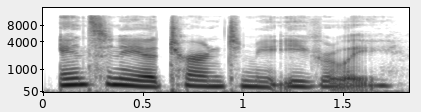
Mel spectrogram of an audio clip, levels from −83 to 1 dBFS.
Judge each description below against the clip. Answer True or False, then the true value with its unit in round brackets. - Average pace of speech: True (165 wpm)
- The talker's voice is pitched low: False (215 Hz)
